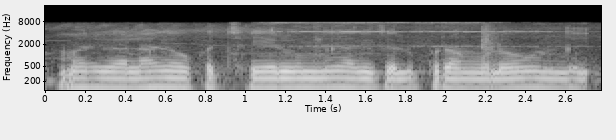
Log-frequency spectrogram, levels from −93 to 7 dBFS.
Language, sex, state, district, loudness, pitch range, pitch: Telugu, male, Telangana, Mahabubabad, -13 LUFS, 115-120 Hz, 120 Hz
